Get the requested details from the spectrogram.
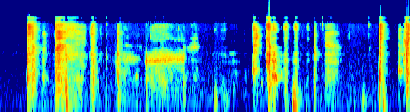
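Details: A cat sneezes repeatedly in quick, sharp bursts, with brief quiet gaps and a short tonal sound between.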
